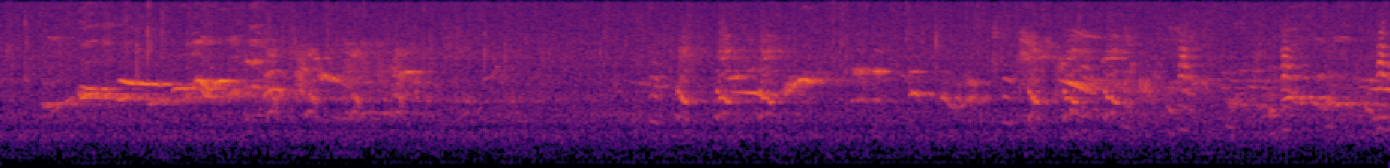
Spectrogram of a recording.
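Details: Wild yellow rosellas, a subspecies of crimson rosella, feeding on the ground in Australia; a flock gives chattering, squeaky calls and short rising whistles, busiest in the first three seconds, with a steady background hiss.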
